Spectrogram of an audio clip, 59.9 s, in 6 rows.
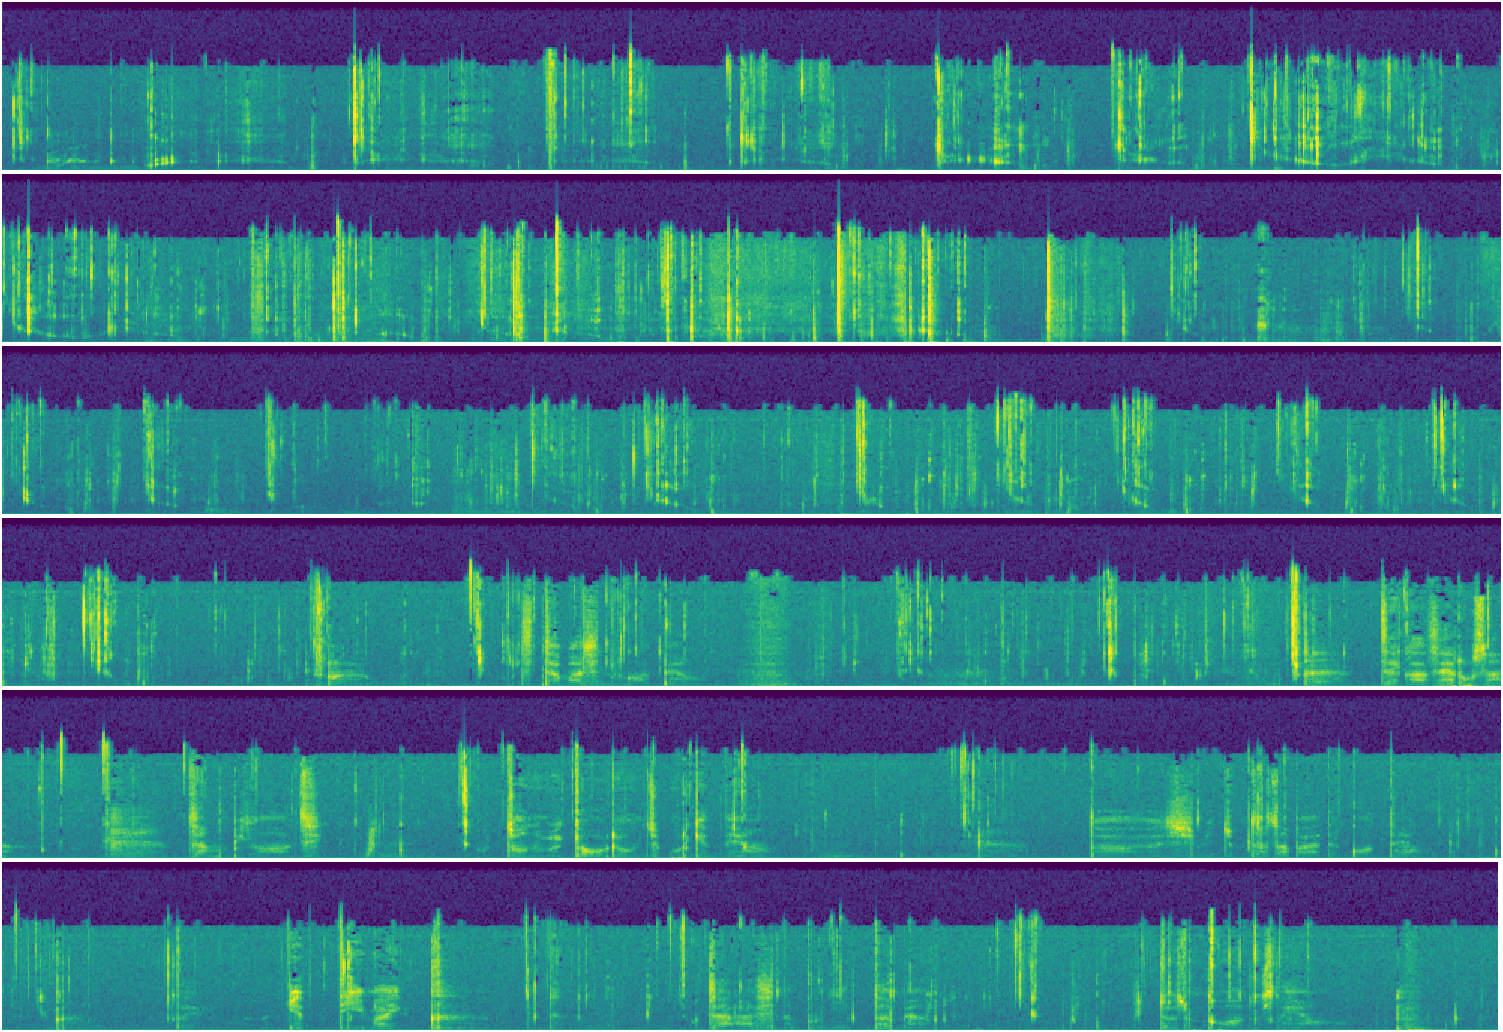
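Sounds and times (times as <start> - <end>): person chewing: 0.0 - 14.9, 17.8 - 39.0, 49.6 - 51.2, 52.9 - 58.8.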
